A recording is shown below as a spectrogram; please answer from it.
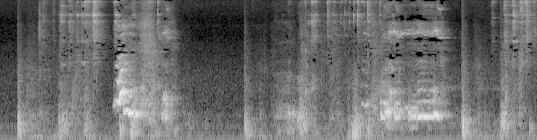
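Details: Boston Terrier at play with a balloon inside; short falling whine at the start of a burst, scuffing and rubbing noises, and a second wavering whimper midway, between quiet pauses.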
